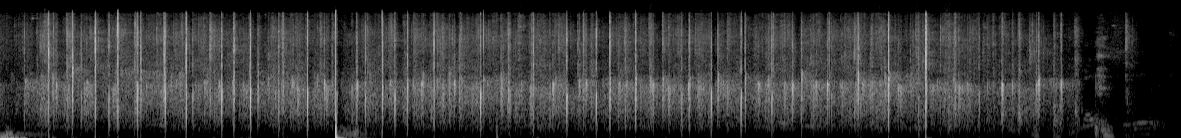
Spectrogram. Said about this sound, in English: we should actually offer another great thank you and a round of applause. And I think this deserves a standing ovation from all of us.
